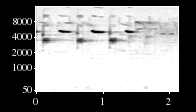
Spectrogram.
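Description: A tit gives bright, high whistled notes in quick pairs, a clear note then a slightly lower one, repeated about every half second over a faint low hum.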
